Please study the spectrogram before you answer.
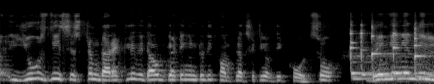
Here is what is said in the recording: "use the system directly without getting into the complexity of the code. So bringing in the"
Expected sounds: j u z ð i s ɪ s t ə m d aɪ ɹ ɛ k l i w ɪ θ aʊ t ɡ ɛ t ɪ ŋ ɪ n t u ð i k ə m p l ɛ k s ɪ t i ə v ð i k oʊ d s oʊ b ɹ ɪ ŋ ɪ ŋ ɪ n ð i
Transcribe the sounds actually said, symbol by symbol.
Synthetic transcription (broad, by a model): j u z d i s ɪ s t ə m d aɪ ɹ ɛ k l i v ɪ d aʊ t ɡ ɛ t ɪ ŋ ɪ n t u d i k ə m p l ɛ k s ɪ t i ə v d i k oʊ d s oʊ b ɹ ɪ ŋ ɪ ŋ ɪ n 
